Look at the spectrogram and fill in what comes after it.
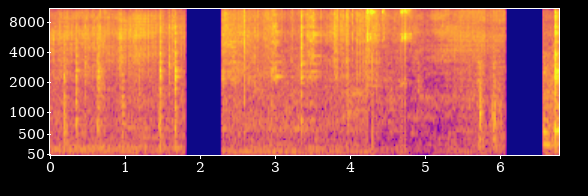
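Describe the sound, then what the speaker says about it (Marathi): Grated coconut roasting with green chillies in a pan over a wood-fired chulha, giving soft stirring scrapes and faint sizzle at close range, with brief breaks of silence. "आता त्याच्यातच खोबरं टाकून घेते."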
